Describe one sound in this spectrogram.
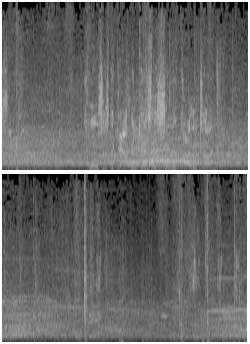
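Punches smack sharply.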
